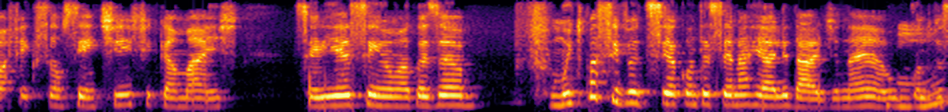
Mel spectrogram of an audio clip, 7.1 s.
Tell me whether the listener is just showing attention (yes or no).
yes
